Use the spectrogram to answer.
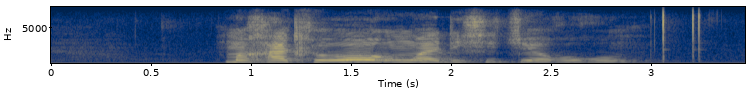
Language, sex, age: Northern Sotho, female, 18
